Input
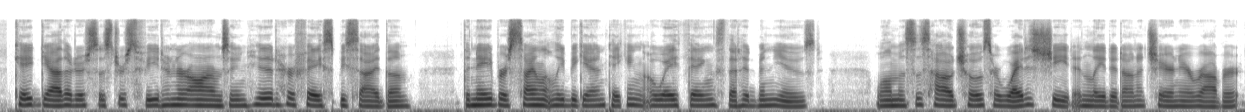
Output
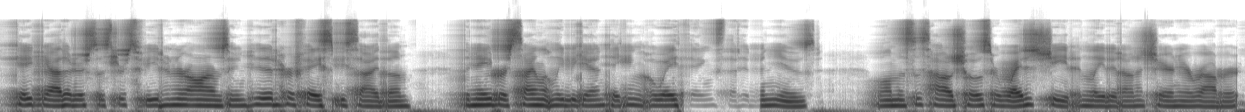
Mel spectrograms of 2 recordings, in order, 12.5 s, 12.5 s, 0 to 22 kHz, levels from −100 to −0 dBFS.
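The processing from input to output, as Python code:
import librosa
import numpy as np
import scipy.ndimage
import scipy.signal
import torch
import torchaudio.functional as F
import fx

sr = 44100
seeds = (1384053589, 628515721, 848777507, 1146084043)

y = fx.spec_swells(x, sr, rise_s=0.37)
y = fx.transient(y, sr, attack_db=-2, sustain_db=7)
y = fx.pre_emphasis(y, sr, coefficient=0.97, at=(6.82, 7.6), fade=0.02)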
